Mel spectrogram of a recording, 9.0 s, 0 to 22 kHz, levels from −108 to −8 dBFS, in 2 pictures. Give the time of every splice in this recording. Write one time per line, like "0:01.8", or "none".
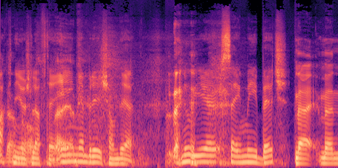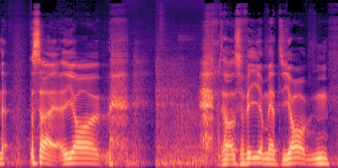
0:03.9
0:07.4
